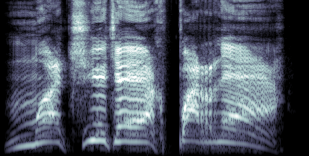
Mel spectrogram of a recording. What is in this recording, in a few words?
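battle cry, Russian; Demoman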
